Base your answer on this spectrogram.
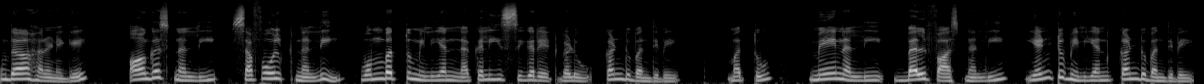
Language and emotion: Kannada, neutral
